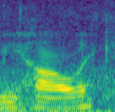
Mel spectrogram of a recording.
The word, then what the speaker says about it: Michalak: I believe that's how you pronounce his last name, Michalak.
